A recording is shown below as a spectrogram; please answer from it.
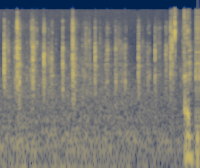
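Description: Typing on a computer keyboard: a quick, steady run of keystrokes, about eight to ten a second.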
